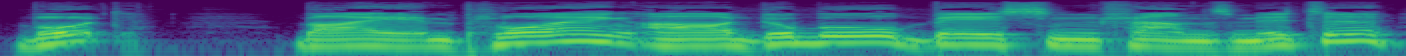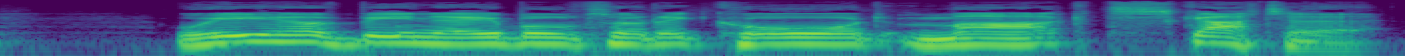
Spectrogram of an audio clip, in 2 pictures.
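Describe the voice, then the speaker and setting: An actor playing a measured, precise radio astronomer reporting technical results in a satirical audiobook story. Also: male voice, mid-range voice, lively intonation, dry recording, clean studio sound, natural voice. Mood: measured, assured.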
